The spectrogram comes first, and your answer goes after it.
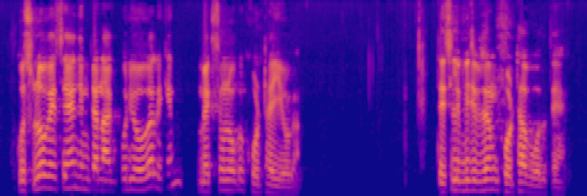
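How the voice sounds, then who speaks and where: The speaker talks with a Jharkhand accent, leaving long, frequent pauses. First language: Khortha (speaking Hindi). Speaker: exam coaching teacher. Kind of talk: lecture. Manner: repetitive dictation pace.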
